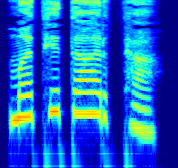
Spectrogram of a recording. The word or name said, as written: ಮಥಿತಾರ್ಥ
